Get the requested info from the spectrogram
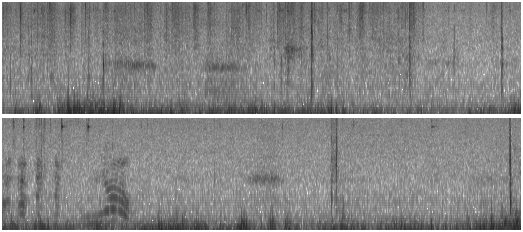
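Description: Wind buffeting the microphone in uneven gusts, a heavy low rumble.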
